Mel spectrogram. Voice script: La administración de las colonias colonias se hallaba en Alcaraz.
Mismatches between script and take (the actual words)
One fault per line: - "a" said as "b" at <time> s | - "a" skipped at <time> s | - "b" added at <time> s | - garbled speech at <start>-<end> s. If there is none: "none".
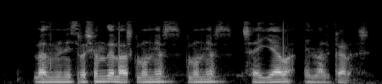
none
